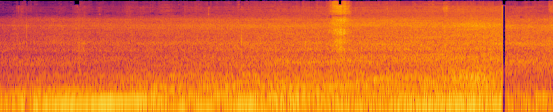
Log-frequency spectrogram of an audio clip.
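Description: Road traffic at a jammed intersection on a mild winter Saturday, a loud steady rumble of idling and slowly moving vehicles close by, ending with a sharp click.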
